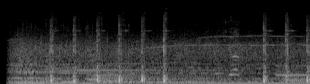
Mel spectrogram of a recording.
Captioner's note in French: on frappe à la porte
